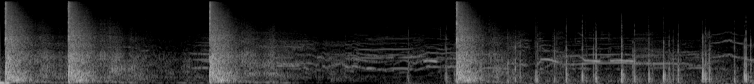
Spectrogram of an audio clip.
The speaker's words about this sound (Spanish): Nada más llegar a la altura del grupo de Becerra, los hermanos abren fuego y empieza el tiroteo.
